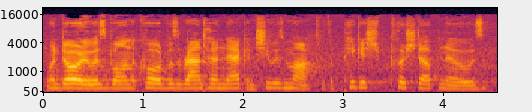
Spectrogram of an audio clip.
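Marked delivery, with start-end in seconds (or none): none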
